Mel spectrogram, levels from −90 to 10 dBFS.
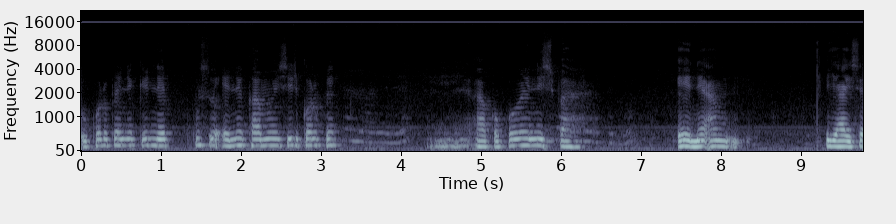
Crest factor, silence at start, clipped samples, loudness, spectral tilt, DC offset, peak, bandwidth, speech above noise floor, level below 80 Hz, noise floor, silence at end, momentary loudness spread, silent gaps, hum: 18 dB; 0 s; under 0.1%; -27 LUFS; -11 dB/octave; under 0.1%; -10 dBFS; 16 kHz; 24 dB; -58 dBFS; -50 dBFS; 0 s; 25 LU; none; none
